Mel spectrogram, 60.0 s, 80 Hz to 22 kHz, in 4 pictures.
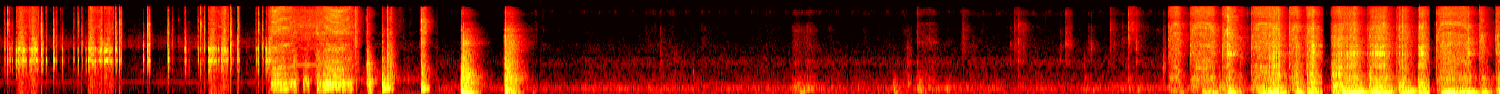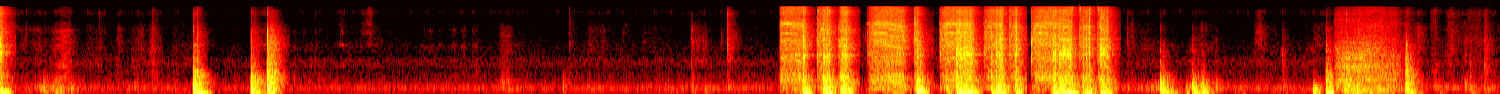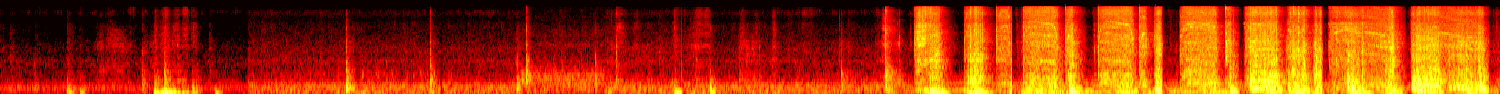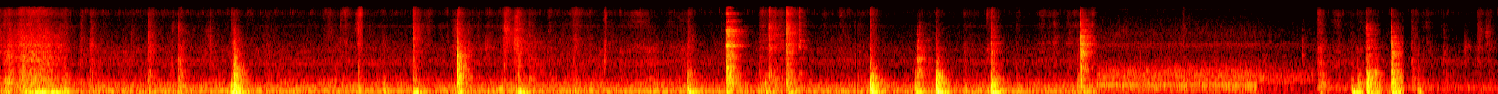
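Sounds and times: cordless drill driving screws: 2.7 - 3.6, 11.7 - 13.1, 22.8 - 26.1, 39.2 - 44.9.

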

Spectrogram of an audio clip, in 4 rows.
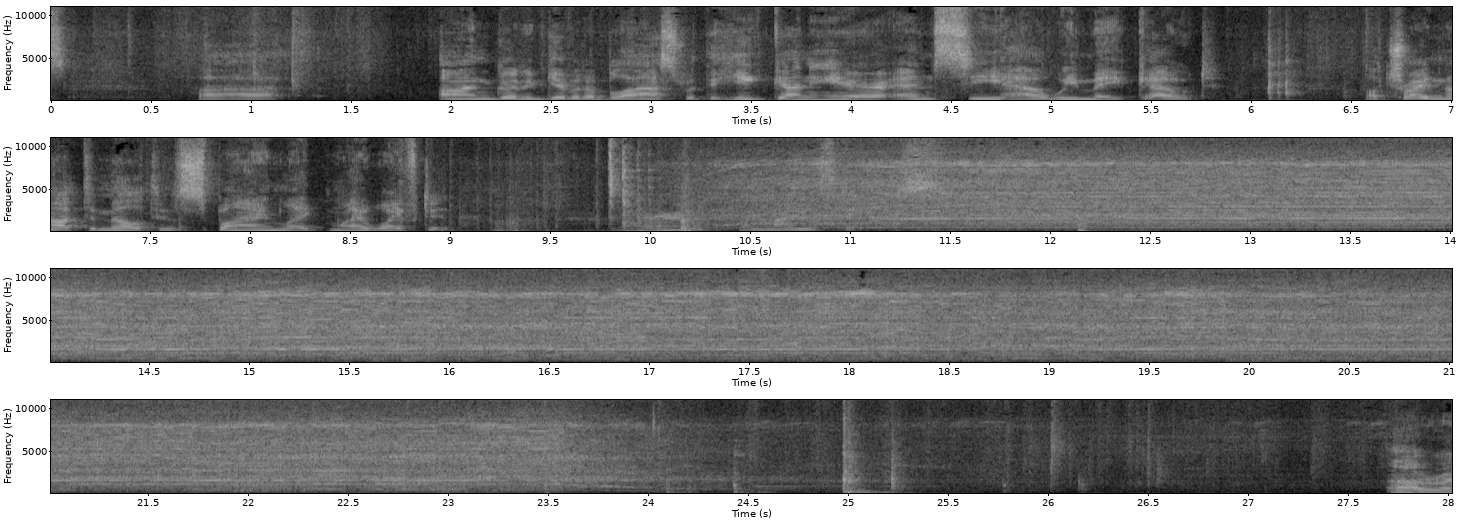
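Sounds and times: heat gun fan whining: 9.2 - 26.2.

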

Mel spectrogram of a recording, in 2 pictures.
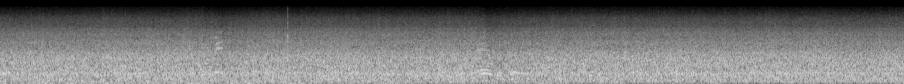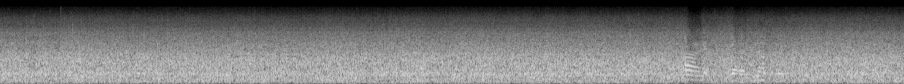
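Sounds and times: stream rushing over rocks: 0.0 - 18.0.

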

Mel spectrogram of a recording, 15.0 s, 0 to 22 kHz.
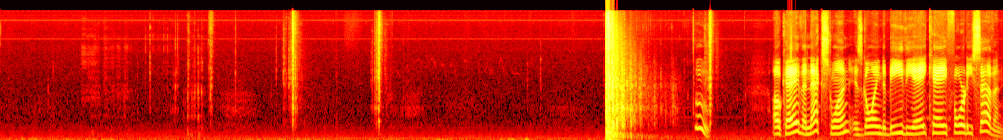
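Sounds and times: faint steady hum: 0.0 - 15.0
shotgun mechanism clicks: 4.1 - 4.6, 5.6 - 5.9.

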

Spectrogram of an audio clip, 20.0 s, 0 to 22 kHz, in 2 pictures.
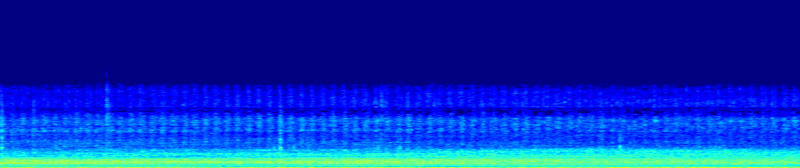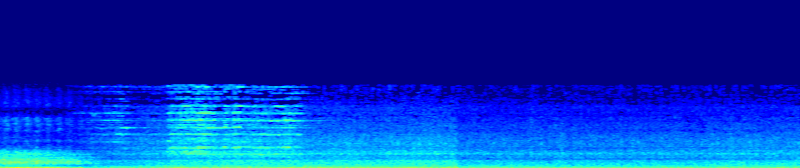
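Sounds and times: loud hum: 0.0 - 11.1
model train wheels rumbling on rail: 0.0 - 20.0
high-pitched wheel squeal: 11.0 - 14.0.

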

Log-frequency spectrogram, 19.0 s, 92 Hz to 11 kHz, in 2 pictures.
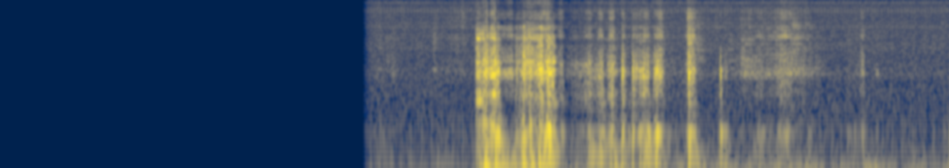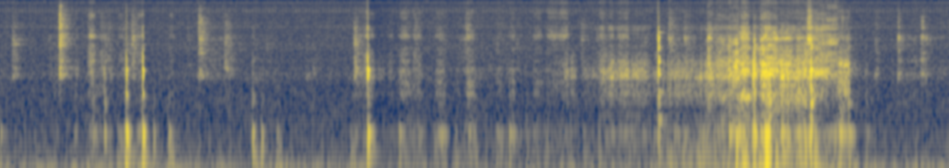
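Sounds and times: scraping and thumps: 3.8 - 18.9.

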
